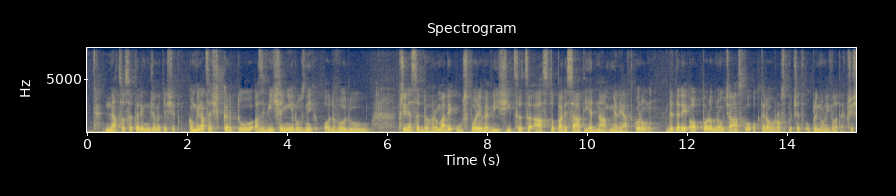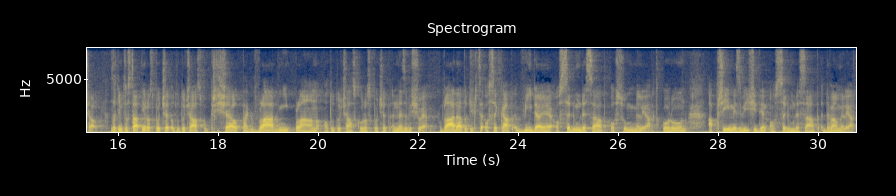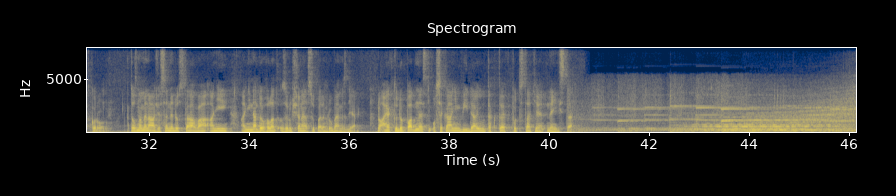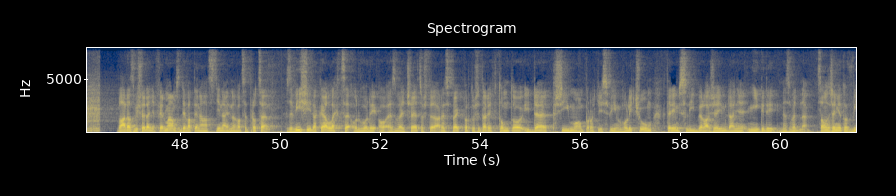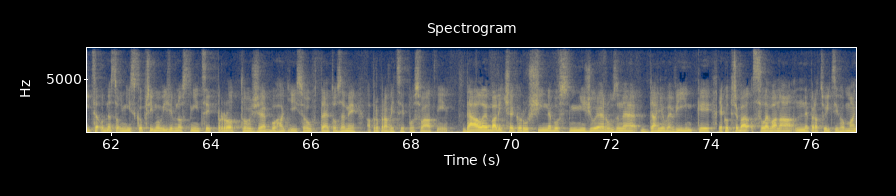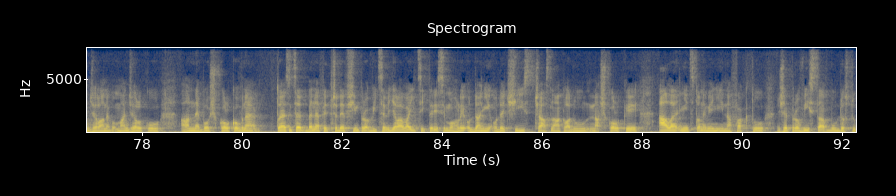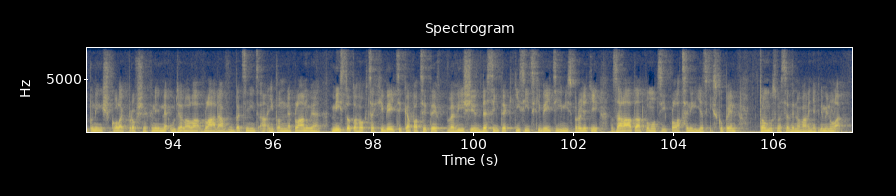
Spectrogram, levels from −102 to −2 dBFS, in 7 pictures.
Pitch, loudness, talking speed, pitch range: 100 Hz, -19 LUFS, 125 wpm, 95-110 Hz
